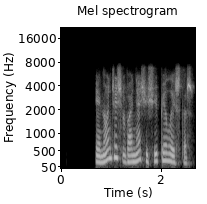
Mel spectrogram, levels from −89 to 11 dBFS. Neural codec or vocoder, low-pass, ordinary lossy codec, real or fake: none; 7.2 kHz; Opus, 32 kbps; real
